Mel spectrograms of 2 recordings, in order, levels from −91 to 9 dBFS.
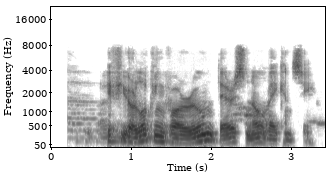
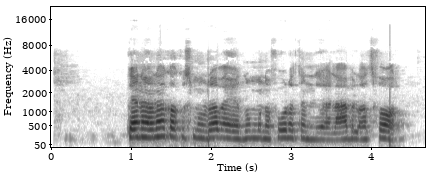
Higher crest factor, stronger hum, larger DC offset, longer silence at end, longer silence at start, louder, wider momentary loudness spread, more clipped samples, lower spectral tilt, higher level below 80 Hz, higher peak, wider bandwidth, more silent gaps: about the same, 16 dB vs 16 dB; neither; neither; second, 0 s vs 0.3 s; second, 0.2 s vs 0.95 s; about the same, -17 LUFS vs -18 LUFS; about the same, 9 LU vs 10 LU; neither; second, -5 dB/octave vs -6.5 dB/octave; about the same, -56 dBFS vs -58 dBFS; about the same, -2 dBFS vs -2 dBFS; about the same, 8.2 kHz vs 7.6 kHz; neither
